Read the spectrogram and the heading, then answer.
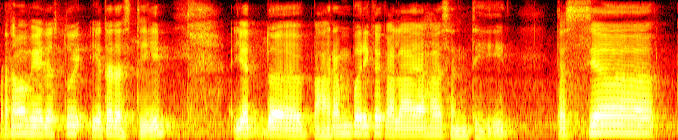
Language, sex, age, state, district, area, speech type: Sanskrit, male, 18-30, Punjab, Amritsar, urban, spontaneous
